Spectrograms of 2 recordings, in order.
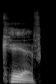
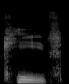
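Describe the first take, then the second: First: The name is said in the Russian-style form. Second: The name is said in the Ukrainian-style form. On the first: This is the older, formerly common name. "that's how the Russians used to pronounce it" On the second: This is the officially adopted name. "So they changed it back to"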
